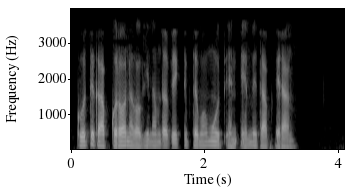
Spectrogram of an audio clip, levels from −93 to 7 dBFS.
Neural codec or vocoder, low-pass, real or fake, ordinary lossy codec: none; 3.6 kHz; real; MP3, 32 kbps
